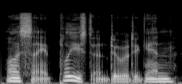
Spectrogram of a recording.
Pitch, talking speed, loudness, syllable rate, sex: 140 Hz, 230 wpm, -17 LUFS, 5.4 syllables/s, male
